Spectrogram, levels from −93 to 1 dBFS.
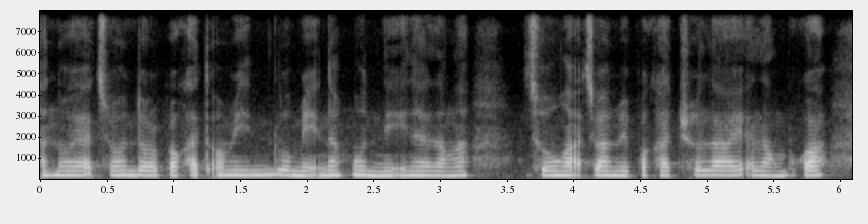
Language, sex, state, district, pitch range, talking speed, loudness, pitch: Mizo, female, Mizoram, Aizawl, 200-215 Hz, 215 wpm, -18 LUFS, 210 Hz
